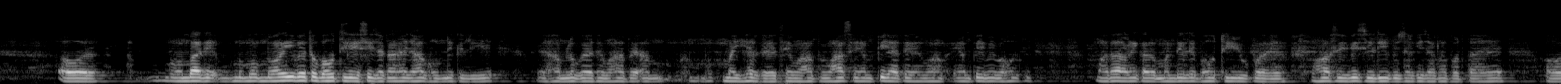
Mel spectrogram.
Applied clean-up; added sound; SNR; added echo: none; none; none; reverberation time 0.4 s.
